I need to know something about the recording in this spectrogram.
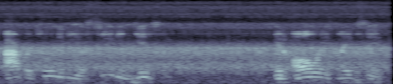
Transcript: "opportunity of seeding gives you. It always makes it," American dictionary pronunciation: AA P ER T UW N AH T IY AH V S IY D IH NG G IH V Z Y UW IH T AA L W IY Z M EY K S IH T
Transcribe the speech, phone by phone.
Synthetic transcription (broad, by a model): AA P ER T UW N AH T IY AH V S IY D IH NG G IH Z IH T AA L W IY Z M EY K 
